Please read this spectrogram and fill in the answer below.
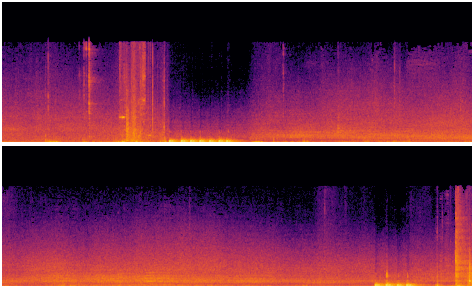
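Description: Knocking on a door: a quick run of knocks, about four a second, a little over three seconds in, then a second run of knocks near the end, with quiet room hiss between.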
